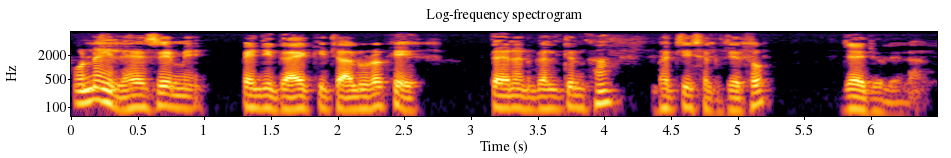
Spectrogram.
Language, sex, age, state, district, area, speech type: Sindhi, male, 60+, Gujarat, Surat, urban, spontaneous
